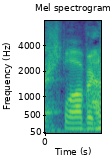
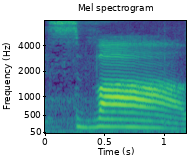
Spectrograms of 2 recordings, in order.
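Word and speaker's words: Svalich: So anyway, before Slavic Slav. I can't even remember how to say it now. Slavic? God, Slavic? It's SV. Svalik.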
